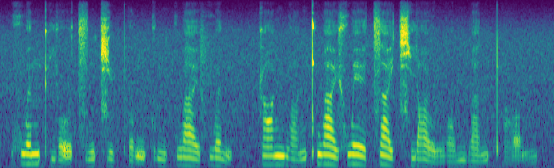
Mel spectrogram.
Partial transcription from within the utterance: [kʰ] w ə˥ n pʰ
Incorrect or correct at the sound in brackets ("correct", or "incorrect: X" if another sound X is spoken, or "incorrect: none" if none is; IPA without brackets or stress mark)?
incorrect: x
